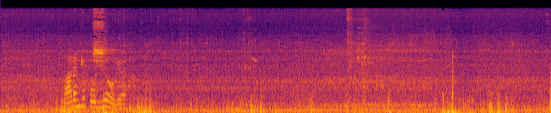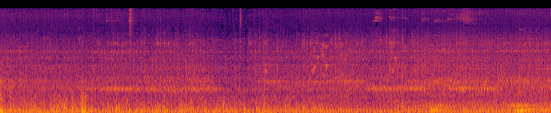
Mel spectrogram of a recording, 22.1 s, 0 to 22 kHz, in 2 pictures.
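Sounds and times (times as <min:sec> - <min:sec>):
motorcycle engine running: 0:00.0 - 0:22.0
bike knocking and rattling: 0:08.7 - 0:22.0.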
